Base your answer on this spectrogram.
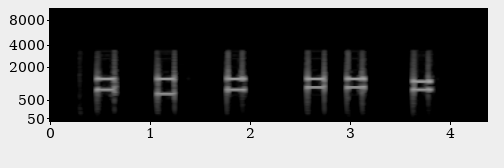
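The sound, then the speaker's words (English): Six touch-tone keypad beeps are punched in at an uneven pace, each a short, steady dual-pitched tone entering a PIN on a conference call phone line, with a faint click before the first and no voices. “Please enter your PIN followed by pound.”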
